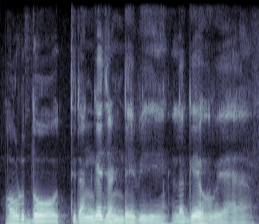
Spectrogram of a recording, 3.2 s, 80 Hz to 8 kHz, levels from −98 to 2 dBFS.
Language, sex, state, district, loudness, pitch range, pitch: Hindi, male, Uttar Pradesh, Saharanpur, -17 LUFS, 95-115 Hz, 100 Hz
